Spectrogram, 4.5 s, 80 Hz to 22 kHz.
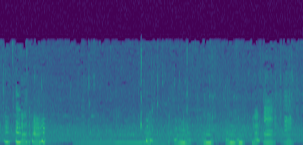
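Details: Tundra swans in a snowy winter field at Azumino, Japan, on a cloudy -4°C day, with many birds present; a flock gives overlapping nasal honking calls, mid-pitched and repeated in quick irregular bursts.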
